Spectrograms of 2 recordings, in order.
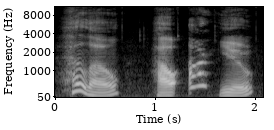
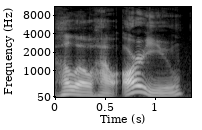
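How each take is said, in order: First: It is said switching between different people's voices. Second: It is said in one ordinary voice.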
